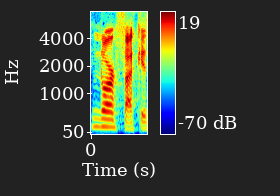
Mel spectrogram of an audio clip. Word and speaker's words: Norfolk: Norfolk? Like Norfolk? He's like, Norfolk is how it's pronounced.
